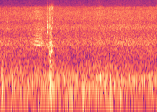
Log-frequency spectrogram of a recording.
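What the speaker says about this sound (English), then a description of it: "Starting to get a little windy." Steady rushing wind blows continuously in Minecraft, a low broadband roar with a faint gust swelling briefly partway through.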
